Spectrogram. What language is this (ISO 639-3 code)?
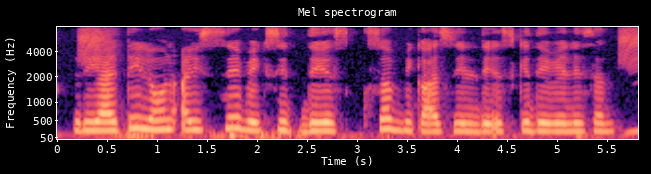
bho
